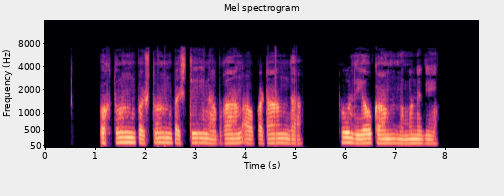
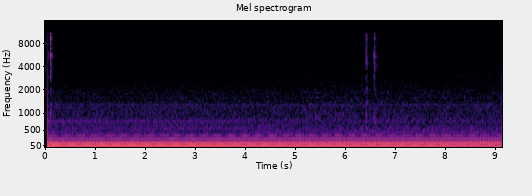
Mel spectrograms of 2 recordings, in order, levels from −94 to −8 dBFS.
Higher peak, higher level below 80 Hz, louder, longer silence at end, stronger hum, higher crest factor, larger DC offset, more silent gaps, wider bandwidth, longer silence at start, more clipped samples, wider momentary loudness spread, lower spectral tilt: first, -2 dBFS vs -24 dBFS; second, -58 dBFS vs -44 dBFS; first, -20 LUFS vs -45 LUFS; first, 0.8 s vs 0 s; second, none vs 50 Hz at -45 dBFS; about the same, 18 dB vs 18 dB; neither; first, 2.10-2.14 s, 2.84-2.89 s, 5.26-5.87 s vs none; second, 7.4 kHz vs 11 kHz; first, 1.1 s vs 0.05 s; neither; first, 7 LU vs 1 LU; first, -8 dB/octave vs -6.5 dB/octave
